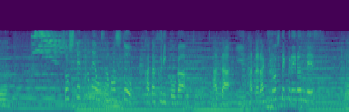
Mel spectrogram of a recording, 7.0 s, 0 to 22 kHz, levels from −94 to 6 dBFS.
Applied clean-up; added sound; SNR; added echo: none; none; none; none.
